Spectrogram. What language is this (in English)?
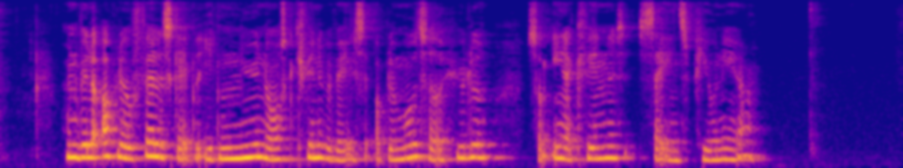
Danish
